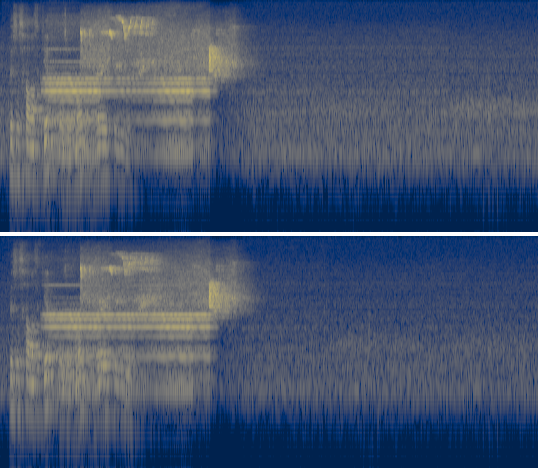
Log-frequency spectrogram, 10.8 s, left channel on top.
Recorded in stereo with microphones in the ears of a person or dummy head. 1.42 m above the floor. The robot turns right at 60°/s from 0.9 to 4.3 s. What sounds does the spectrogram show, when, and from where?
0.2 s a man speaking: 15° left, 1.7 m; by 2.6 s 115° left, 1.7 m
1.6 s a bird: 5° left (ahead or behind), 1.0 m; by 4.8 s 15° left (ahead or behind), 1.0 m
